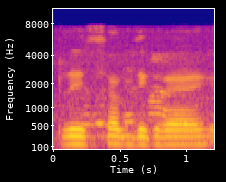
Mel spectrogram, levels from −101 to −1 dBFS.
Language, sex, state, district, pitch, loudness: Hindi, male, West Bengal, Alipurduar, 135 Hz, -15 LUFS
